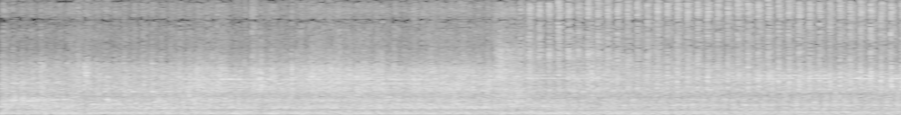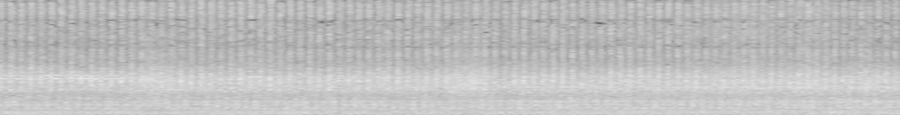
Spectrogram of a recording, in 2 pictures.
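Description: Stationary diesel engine of a lift-type concrete mixer running steadily under load, driving the turning drum and the hoist that raises the loaded skip up the tower. More hiss comes in about five seconds in.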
